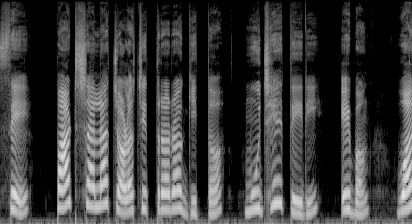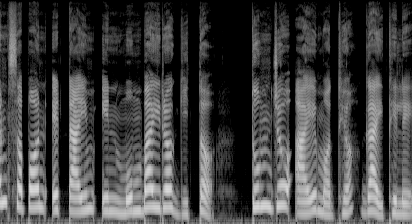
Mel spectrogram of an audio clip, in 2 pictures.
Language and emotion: Odia, neutral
